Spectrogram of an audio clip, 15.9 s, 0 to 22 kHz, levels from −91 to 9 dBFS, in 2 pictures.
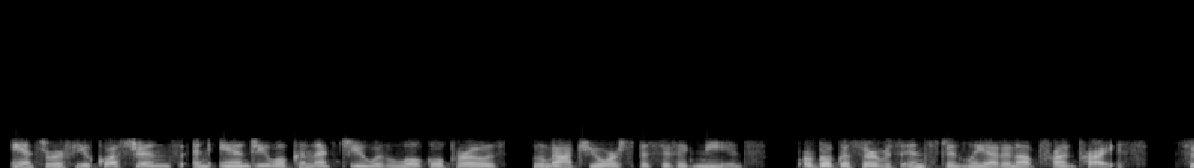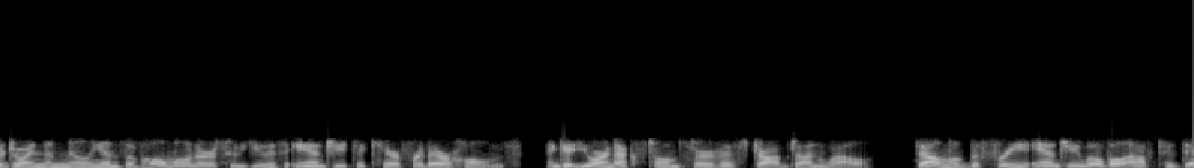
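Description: Speech heard through a G.729 codec throughout. The band stops near 300 Hz and 3.5 kHz. The rough, synthetic rebuild fits an 8 kbit/s stream.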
